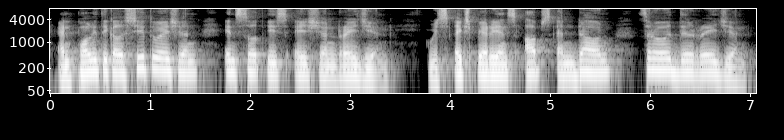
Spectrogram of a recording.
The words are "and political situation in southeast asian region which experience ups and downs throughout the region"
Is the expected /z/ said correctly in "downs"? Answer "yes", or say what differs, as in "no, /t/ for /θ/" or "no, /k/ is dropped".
no, /z/ is dropped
